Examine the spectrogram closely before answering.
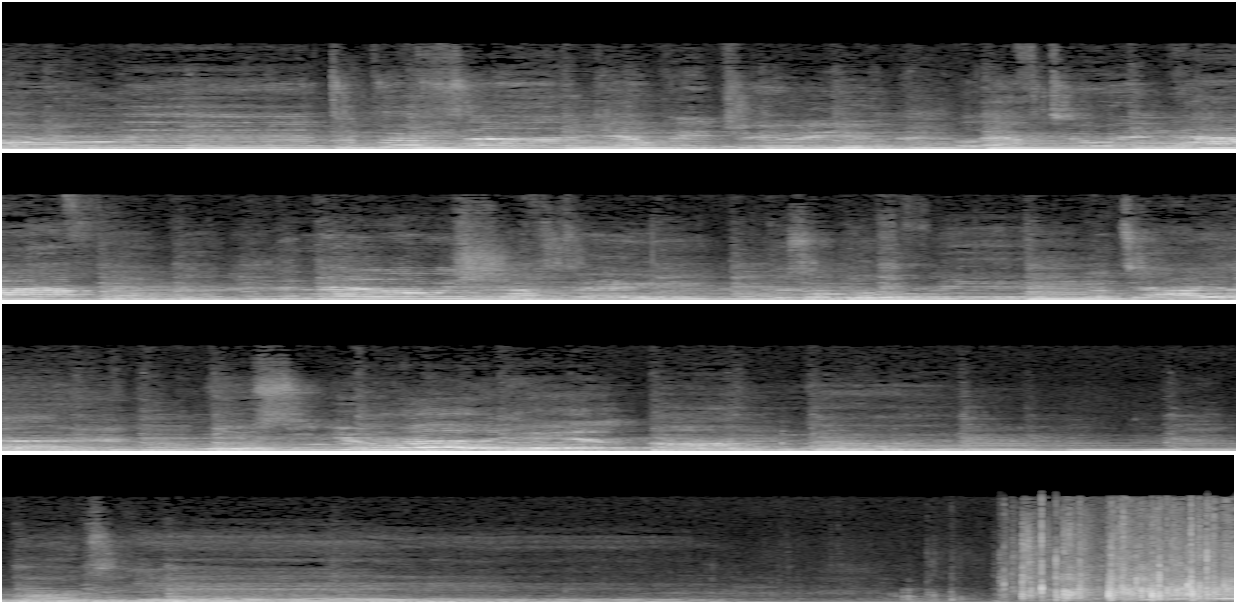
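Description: Acoustic guitar playing chords under a male voice singing; the voice stops and the last chords fade away, then applause breaks out about a second before the end.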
